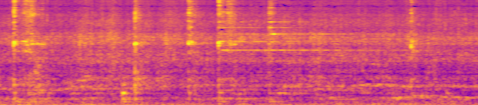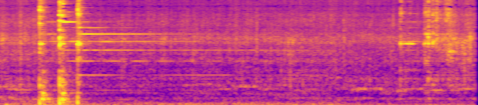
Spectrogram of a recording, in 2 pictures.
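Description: Chopped raw green tomatoes, green chillies and peanuts sizzling in oil in an iron kadhai, with a metal spatula scraping and clicking against the pan as they are stirred. About five seconds in there is a cluster of louder clanks with a brief metallic ring, and the stirring is then quieter for a few seconds.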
